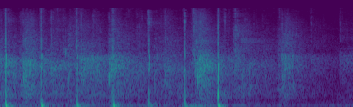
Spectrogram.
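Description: Audience applause breaks out as sparse, scattered clapping, a handful of distinct sharp claps that thin out and fade within a few seconds.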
